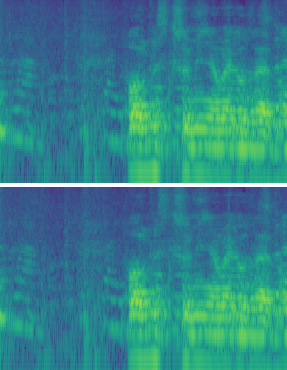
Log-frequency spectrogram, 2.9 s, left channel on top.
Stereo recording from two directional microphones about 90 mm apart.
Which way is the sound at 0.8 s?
Centre (ahead or behind).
